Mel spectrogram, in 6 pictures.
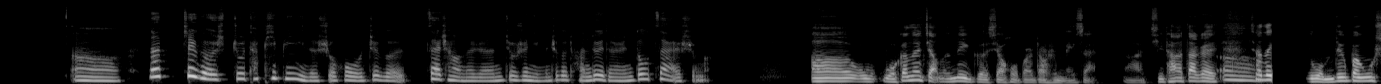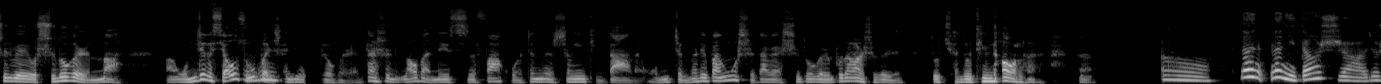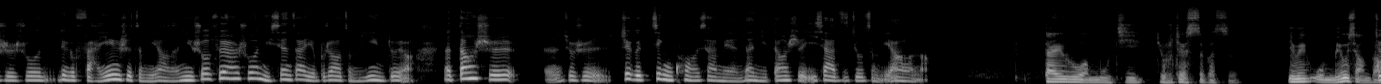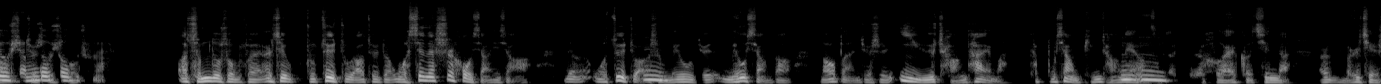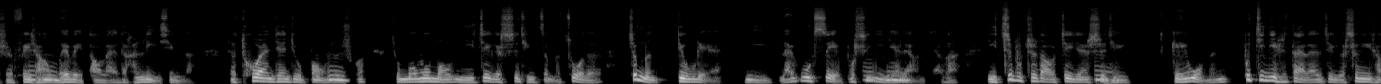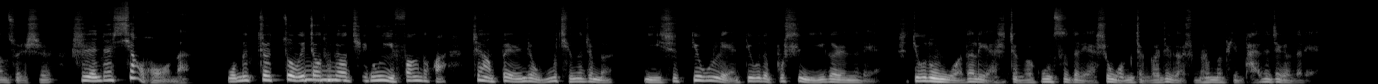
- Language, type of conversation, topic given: Chinese, advice, 上司当众批评我后，我该怎么回应？
- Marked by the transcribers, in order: laughing while speaking: "听到了"; other background noise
